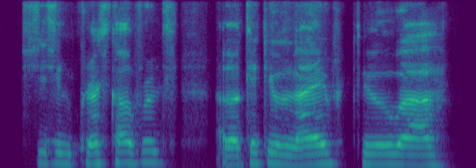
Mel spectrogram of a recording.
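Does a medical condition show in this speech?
Yes: cerebral palsy.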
